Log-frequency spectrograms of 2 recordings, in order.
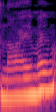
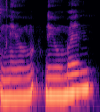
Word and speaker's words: Neumann: Olá, eu sou a Neumann, é uma pronúncia em alemão, mas a maioria das pessoas aqui no Brasil me chamam de Neumann ou Neumann, e é apenas um detalhe para vocês não estranharem quando alguém se referir a mim como Neumann, poucos falam Neumann.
